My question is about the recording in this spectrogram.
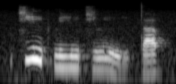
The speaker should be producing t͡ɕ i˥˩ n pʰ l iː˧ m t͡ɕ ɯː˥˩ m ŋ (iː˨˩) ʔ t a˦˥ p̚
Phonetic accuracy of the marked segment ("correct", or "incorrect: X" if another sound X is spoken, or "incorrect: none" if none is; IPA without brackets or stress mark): incorrect: i˨˩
